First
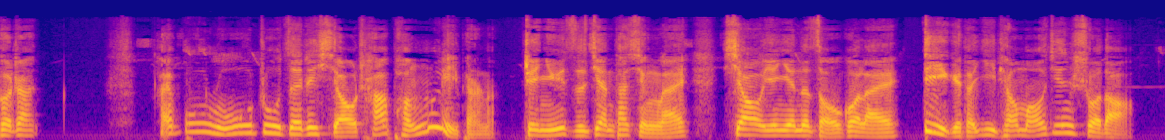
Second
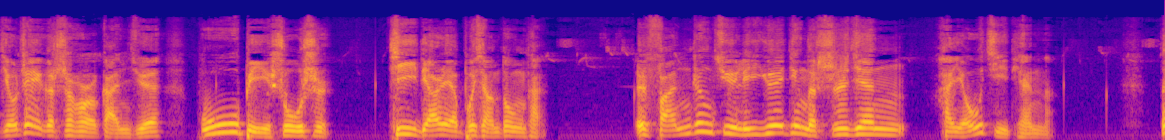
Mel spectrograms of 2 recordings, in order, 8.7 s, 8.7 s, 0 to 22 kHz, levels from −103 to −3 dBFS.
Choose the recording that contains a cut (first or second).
first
